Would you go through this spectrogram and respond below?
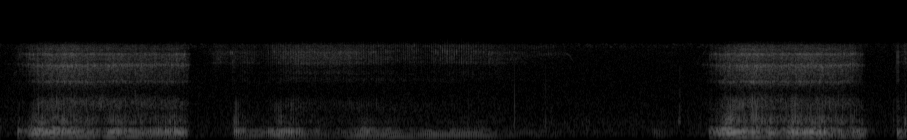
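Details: Loud rattling snoring on the in-breath, two snores of about one and a half seconds each separated by quieter breathing, recorded in a small room; snoring.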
